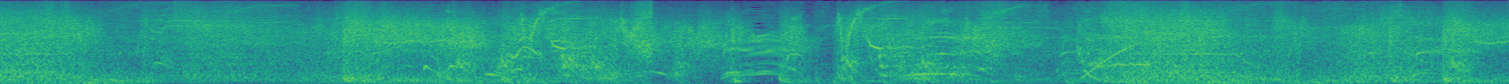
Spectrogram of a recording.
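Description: Energy blasts roar and crackle.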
